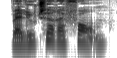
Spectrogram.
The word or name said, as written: valutareform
